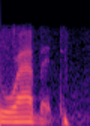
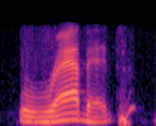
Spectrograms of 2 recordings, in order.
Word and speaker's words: Rabbit: Not in the lineup for the Jacksonville Icemen is Wacy Wabbit. He will not be playing. I'm sorry. – Every time his name is actually Wacy Rabbit, but it's impossible to say his name without saying Wacy Wabbit.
